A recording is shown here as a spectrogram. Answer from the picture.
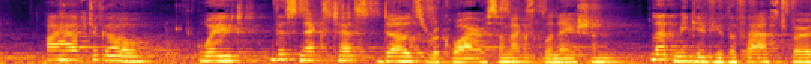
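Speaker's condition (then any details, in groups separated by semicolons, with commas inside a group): No condition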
